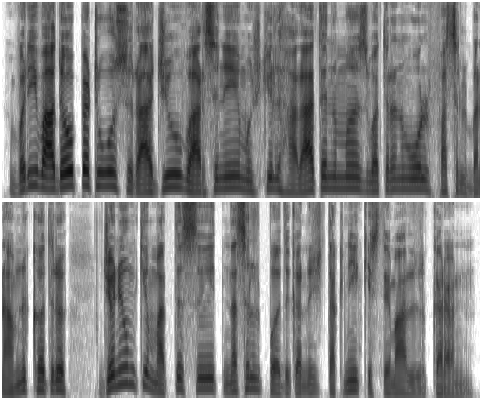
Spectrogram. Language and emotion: Kashmiri, neutral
